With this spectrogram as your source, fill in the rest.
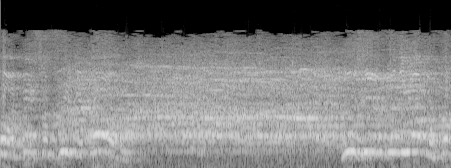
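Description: The crowd at a local fight event roars and cheers in a sustained loud mass of noise while an announcer talks over it with shouted rises.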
